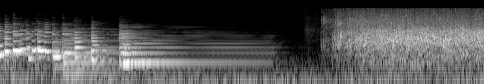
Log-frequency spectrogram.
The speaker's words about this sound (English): Let's add our applause, too.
